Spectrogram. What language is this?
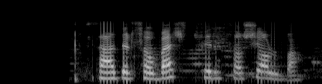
Icelandic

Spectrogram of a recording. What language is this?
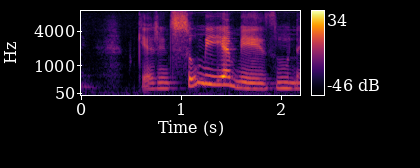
Portuguese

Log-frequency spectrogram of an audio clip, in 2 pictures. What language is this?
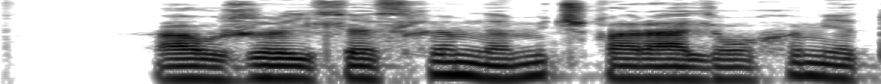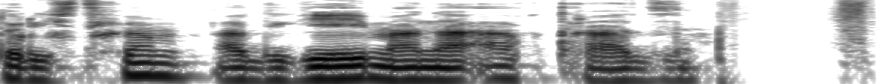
Adyghe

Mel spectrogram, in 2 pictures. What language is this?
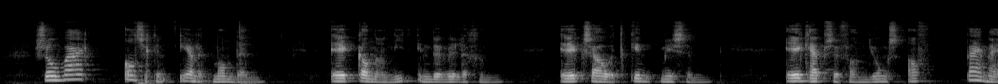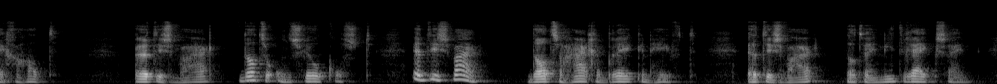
Dutch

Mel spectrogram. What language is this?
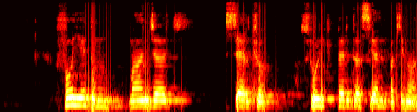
Esperanto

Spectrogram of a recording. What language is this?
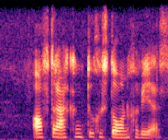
Afrikaans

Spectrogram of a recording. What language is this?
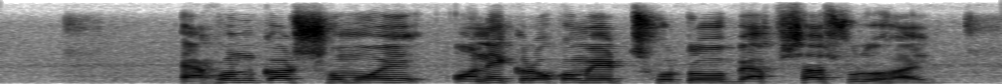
Bangla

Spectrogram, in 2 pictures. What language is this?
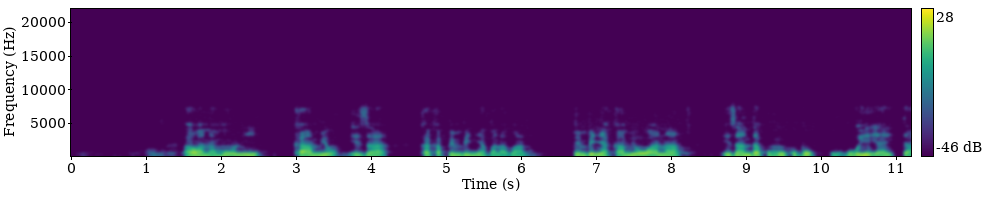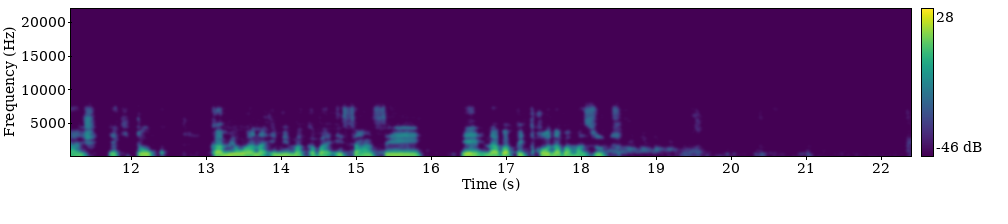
Lingala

